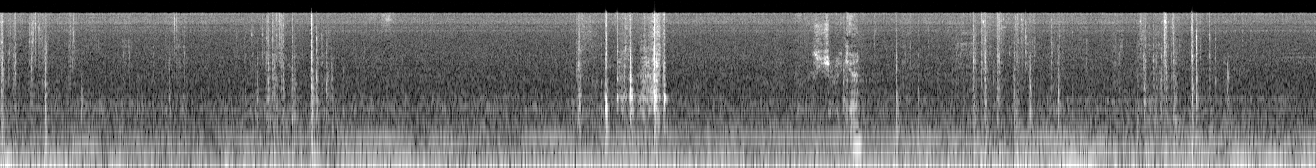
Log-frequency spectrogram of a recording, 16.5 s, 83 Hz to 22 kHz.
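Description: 2002 Dodge Caravan engine idling steadily, heard from inside the cabin as a low hum. Light clicks and taps come in small clusters every few seconds, the loudest about eight seconds in.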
